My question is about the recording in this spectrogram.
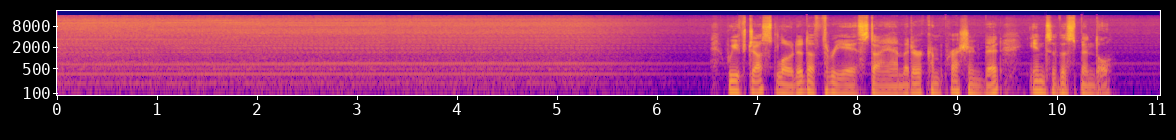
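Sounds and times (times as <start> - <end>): cnc router machine whine: 0.0 - 6.5.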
